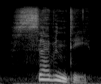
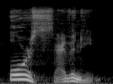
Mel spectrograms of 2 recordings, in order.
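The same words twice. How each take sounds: First: Seventy said sevenTY, the TY raised high; seventy with a teen-like end stress. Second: Seventy said SEVenty, strong start and a falling end; stress on first syllable. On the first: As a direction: push the weight onto TY in seventy. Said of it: "Listen for the stress". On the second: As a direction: lean on SEV in seventy. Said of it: "the stress is on the first syllable". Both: Shown as a demonstration.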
